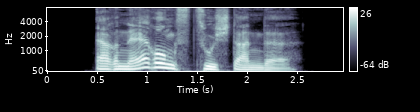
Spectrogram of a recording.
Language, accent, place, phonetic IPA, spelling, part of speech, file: German, Germany, Berlin, [ɛɐ̯ˈnɛːʁʊŋsˌt͡suːʃtandə], Ernährungszustande, noun, De-Ernährungszustande.ogg
- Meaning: dative of Ernährungszustand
